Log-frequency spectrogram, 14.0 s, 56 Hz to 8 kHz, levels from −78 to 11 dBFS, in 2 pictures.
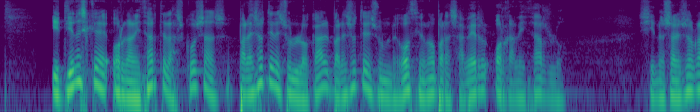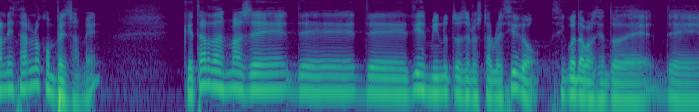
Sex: male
